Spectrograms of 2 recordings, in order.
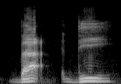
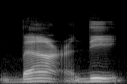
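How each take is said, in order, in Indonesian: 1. Konsonan tengahnya adalah hamzah. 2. Konsonan tengahnya adalah desah tenggorokan yang lembut. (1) "kalau pakai hamzah jadi ba'di" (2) "Tapi kita ain ba'di"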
